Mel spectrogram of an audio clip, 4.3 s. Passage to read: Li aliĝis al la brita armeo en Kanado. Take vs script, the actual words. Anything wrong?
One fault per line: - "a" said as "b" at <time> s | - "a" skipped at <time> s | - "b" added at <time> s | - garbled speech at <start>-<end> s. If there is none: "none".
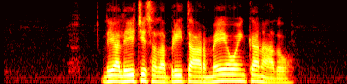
none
